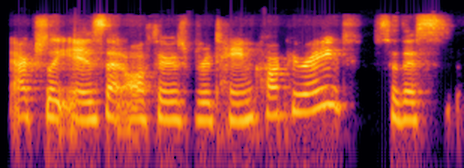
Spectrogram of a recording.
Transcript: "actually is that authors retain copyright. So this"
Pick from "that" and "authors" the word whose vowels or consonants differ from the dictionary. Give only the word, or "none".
none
